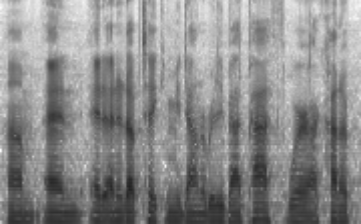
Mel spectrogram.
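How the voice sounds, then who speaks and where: A man who grew up in Japan, a barber, answering interview questions candidly, with soft pauses and frequent fillers. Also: lowish voice, completely flat delivery, slight background noise.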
